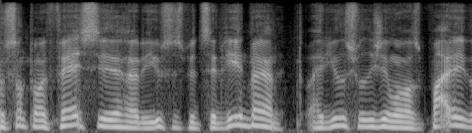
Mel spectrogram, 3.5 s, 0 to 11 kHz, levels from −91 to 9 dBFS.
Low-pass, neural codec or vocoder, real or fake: 9.9 kHz; autoencoder, 22.05 kHz, a latent of 192 numbers a frame, VITS, trained on many speakers; fake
